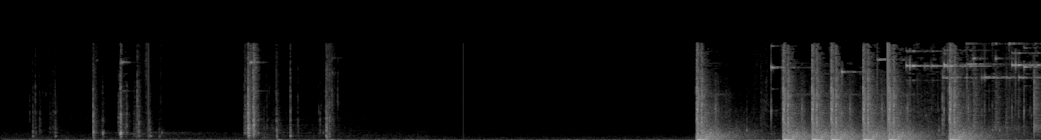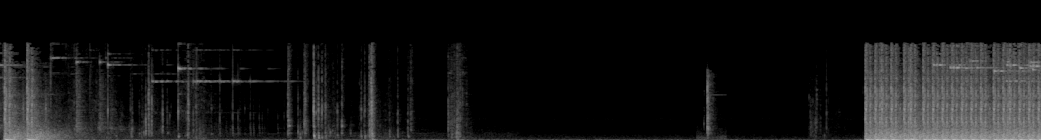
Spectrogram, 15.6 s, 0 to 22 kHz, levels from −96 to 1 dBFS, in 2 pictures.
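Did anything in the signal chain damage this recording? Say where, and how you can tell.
Yes, three bit error spikes at 1.11, 3.47 and 6.65 s: single clicks, up to about -12 dBFS. Flipped bits in memory or a digital link jolted one or two samples.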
